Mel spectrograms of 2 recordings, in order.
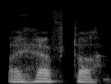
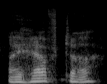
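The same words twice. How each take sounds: Both takes have the same delivery.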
